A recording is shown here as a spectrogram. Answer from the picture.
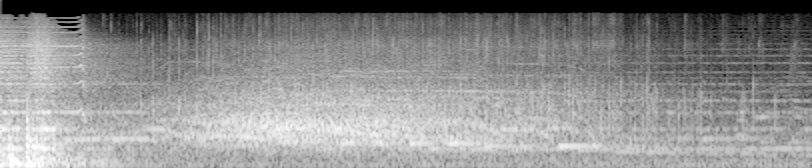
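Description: A marching band's loud brass-and-percussion hit that cuts off about a second in, followed by stadium crowd applause and cheering that slowly fades. Near the end, soft sustained notes begin a quiet, slow passage of the music.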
